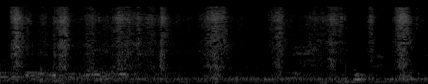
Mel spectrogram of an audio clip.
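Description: Thin plastic bag crinkling and rustling in short, irregular crackles, about two a second, as kittens paw and tumble on it.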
